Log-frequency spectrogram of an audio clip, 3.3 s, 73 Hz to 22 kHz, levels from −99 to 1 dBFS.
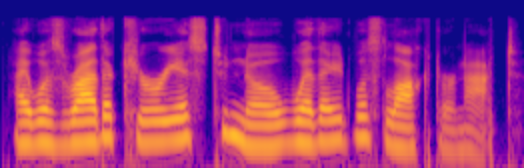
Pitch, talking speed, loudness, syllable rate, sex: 180 Hz, 220 wpm, -20 LUFS, 5.2 syllables/s, female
